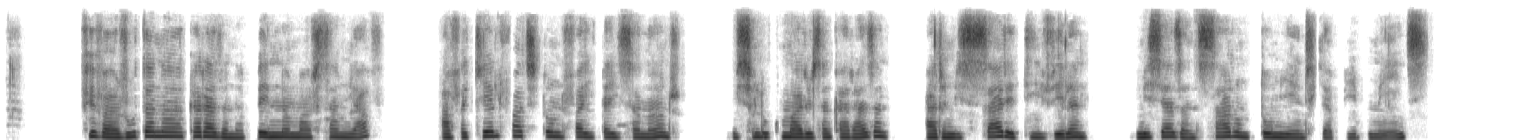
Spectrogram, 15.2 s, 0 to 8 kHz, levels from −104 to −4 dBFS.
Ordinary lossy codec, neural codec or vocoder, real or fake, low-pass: AAC, 48 kbps; none; real; 7.2 kHz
